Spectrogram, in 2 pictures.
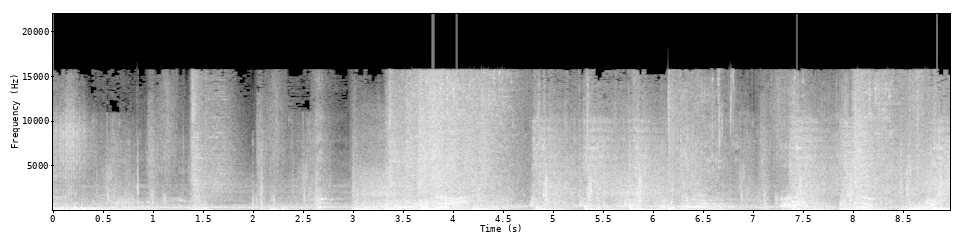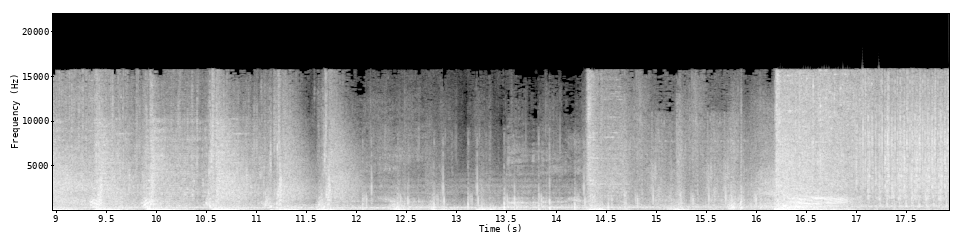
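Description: Ice shards burst and crack with a crash.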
